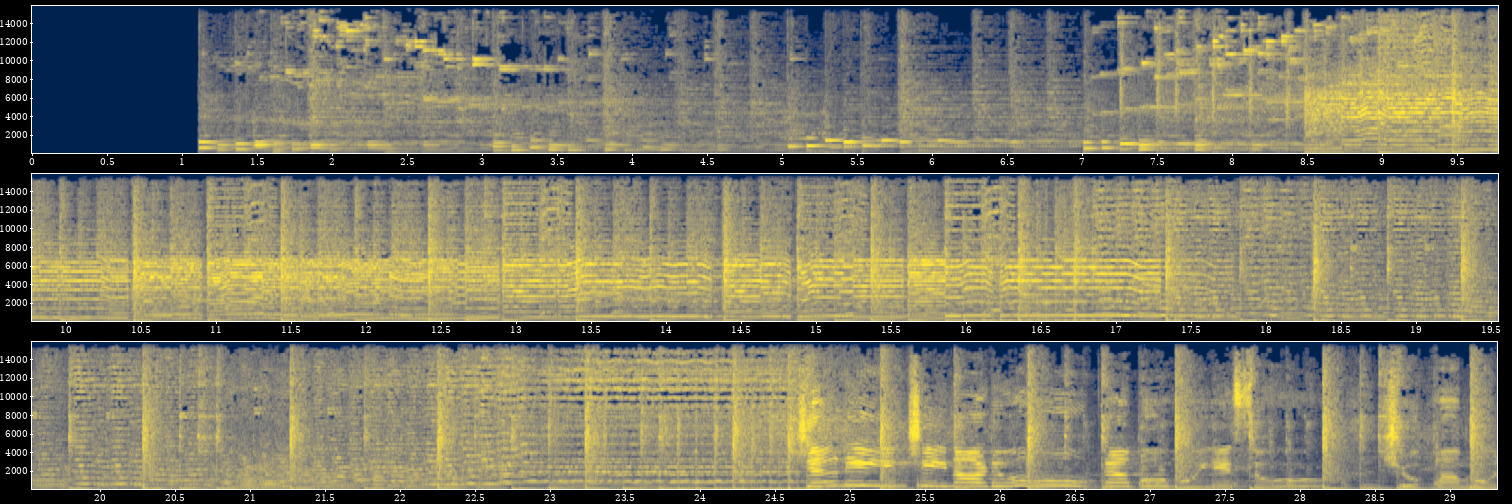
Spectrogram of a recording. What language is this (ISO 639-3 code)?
tel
